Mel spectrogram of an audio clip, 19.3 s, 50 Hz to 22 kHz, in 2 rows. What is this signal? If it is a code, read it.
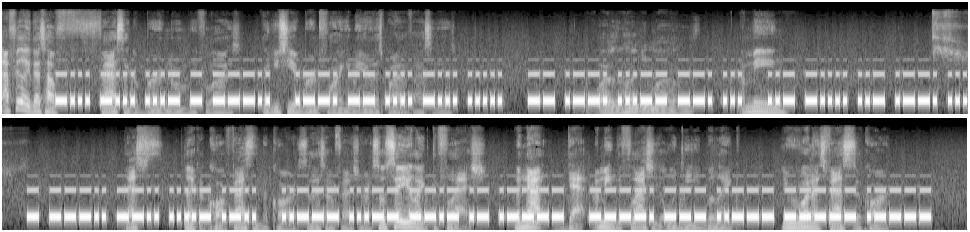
Morse code, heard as a keyed tone, machine-sent, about 32 wpm, 540 Hz, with speech in English. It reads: BBVT8 PMHB5 MP3GS U6UPS T8Z4L 23QA1 9O201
